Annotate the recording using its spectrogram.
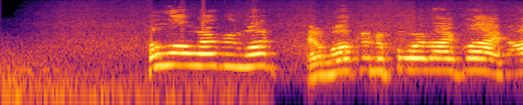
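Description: A middle-aged man speaks cheerfully close to the microphone.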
